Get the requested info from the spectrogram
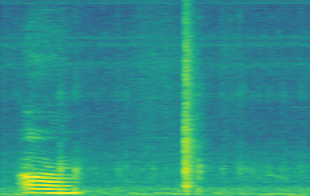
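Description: A single sharp finger snap about a second and a half in, after a brief hummed vocal sound.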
